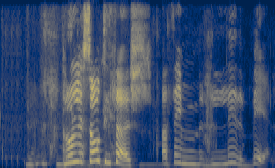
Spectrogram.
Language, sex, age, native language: Icelandic, male, 13, Icelandic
